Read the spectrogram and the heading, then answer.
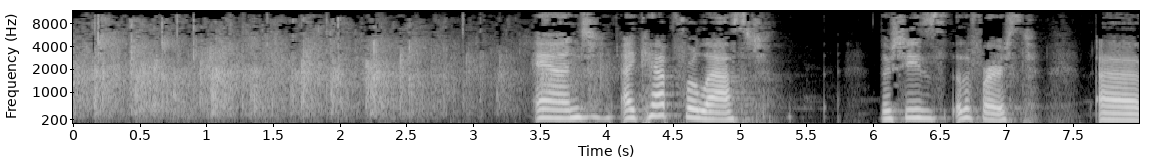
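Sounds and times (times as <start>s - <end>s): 
crowd applause: 0.0s - 4.0s
speech: 3.5s - 5.3s, 6.1s - 7.9s.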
